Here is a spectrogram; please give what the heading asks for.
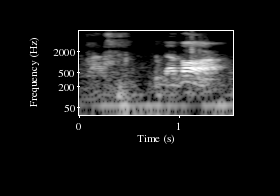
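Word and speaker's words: דבר: word you learned earlier where is the accent on the bar davar the second syllable i probably mispronounced it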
